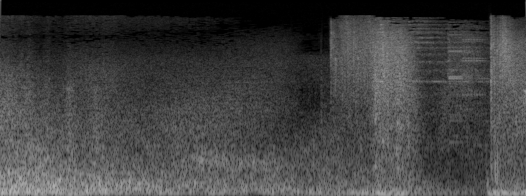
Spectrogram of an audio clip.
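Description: Shells explode with deep booms as they hit the water.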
